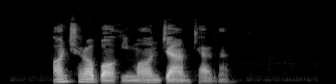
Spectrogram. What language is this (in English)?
Persian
